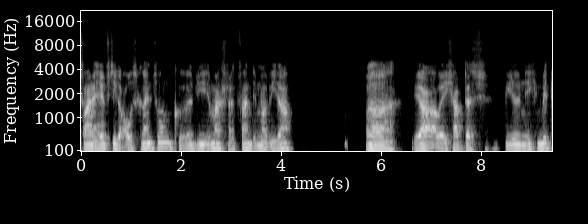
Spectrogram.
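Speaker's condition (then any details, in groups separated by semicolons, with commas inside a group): Spastic tetraparesis; umbilical cord around neck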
